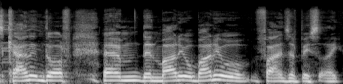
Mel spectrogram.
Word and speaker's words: Ganondorf: more invested in its canon and it's the pronounced Ganondorf. Ganon. It's Ganondorf.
